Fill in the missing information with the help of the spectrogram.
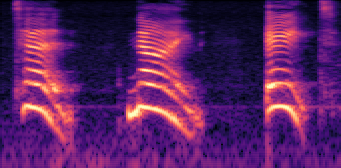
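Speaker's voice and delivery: put-on boy counting down; countdown. A narrator's reading. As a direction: count down with growing urgency. Mission control countdown.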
